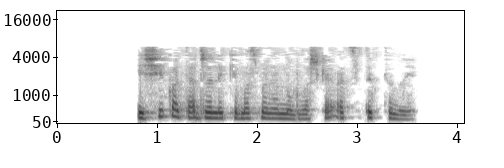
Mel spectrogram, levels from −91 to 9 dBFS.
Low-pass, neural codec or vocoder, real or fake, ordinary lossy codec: 7.2 kHz; none; real; MP3, 24 kbps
